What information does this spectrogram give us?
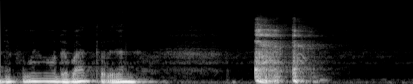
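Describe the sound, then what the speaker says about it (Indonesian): A dry cough bursts out twice in quick succession, close and loud, after a stretch of someone talking. "Batuk angin kering."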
